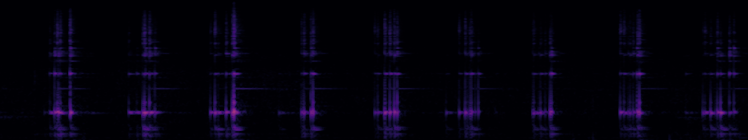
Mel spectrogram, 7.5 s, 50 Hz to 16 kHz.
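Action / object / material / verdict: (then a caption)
tap / large glass fish bowl / glass / none. A large, empty, clear glass fish bowl with a wavy rim is held in both hands and tapped on its shoulder with long dark-painted nails. It sounds in nine quick clusters of clicking taps. Each cluster leaves a hollow, resonant glassy ring around 790 Hz that fades almost at once.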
